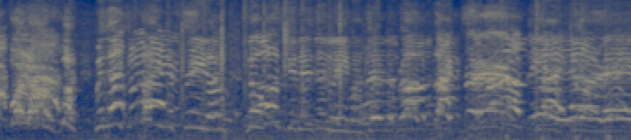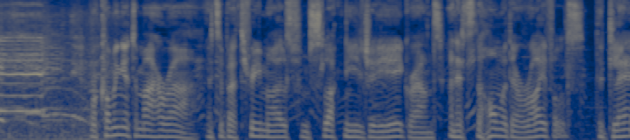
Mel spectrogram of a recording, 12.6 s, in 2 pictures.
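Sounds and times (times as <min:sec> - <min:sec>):
young lads singing along with rebel songs on a bus: 0:00.0 - 0:06.8
speech: 0:02.1 - 0:06.6, 0:07.2 - 0:12.5.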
